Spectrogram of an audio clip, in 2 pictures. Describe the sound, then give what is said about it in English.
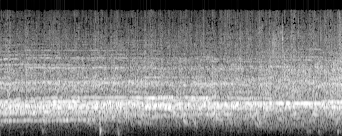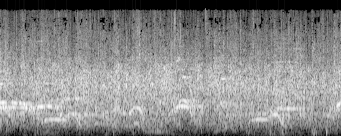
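A Chicago audience applauds and cheers for a guest with sustained, dense clapping and scattered whoops. A voice is briefly heard at the very start. “Put your hands together, make incredible Chicago woohooing noises for Karen Hawkins!”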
